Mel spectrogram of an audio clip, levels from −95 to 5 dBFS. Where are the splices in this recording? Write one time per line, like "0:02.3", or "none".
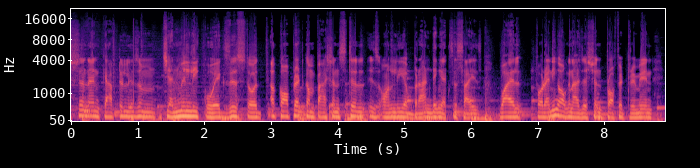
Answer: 0:01.0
